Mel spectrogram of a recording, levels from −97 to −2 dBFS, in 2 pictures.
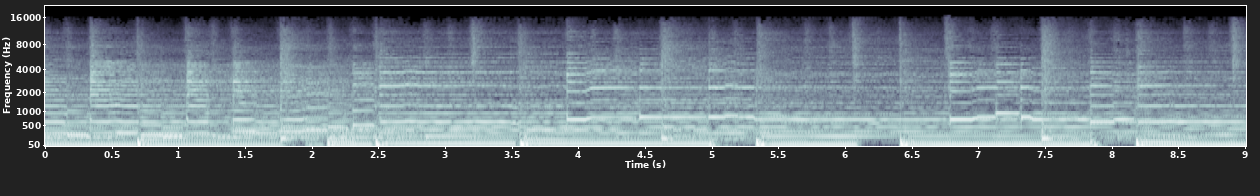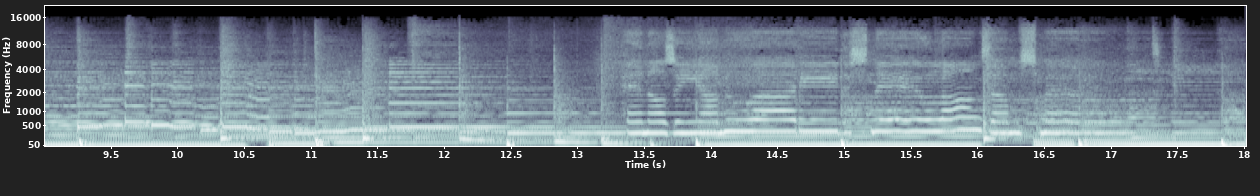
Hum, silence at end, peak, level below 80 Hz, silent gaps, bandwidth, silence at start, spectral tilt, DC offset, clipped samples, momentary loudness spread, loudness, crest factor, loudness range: none; 0 s; -2 dBFS; -18 dBFS; none; 16 kHz; 0 s; -5 dB/octave; under 0.1%; under 0.1%; 4 LU; -14 LUFS; 12 dB; 2 LU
